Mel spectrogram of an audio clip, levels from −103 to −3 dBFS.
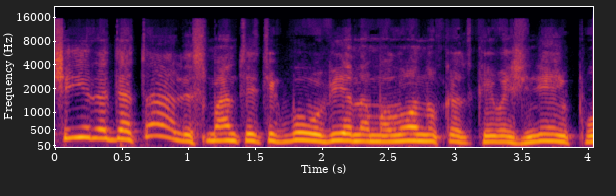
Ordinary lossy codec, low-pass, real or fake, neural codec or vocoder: Opus, 16 kbps; 14.4 kHz; real; none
